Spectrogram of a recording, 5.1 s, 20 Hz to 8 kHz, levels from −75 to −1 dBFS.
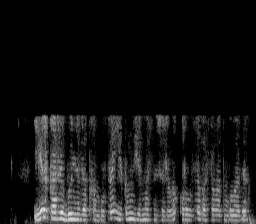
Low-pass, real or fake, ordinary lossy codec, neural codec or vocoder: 7.2 kHz; fake; AAC, 16 kbps; vocoder, 44.1 kHz, 128 mel bands, Pupu-Vocoder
